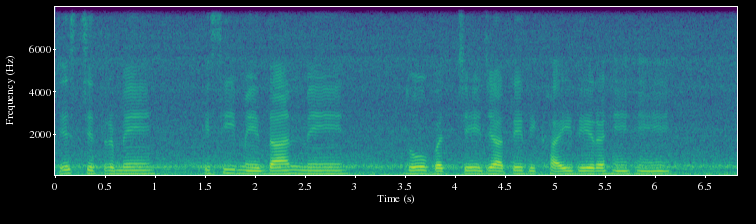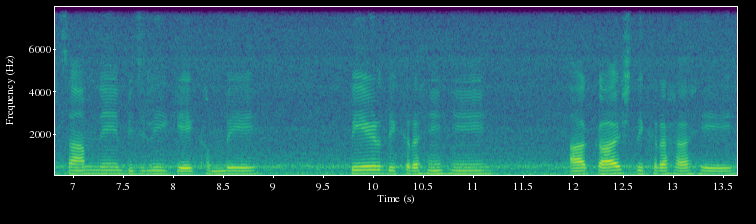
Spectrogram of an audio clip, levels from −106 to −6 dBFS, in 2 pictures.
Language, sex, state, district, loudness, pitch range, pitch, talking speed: Hindi, male, Chhattisgarh, Bastar, -25 LUFS, 130-155 Hz, 145 Hz, 110 wpm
